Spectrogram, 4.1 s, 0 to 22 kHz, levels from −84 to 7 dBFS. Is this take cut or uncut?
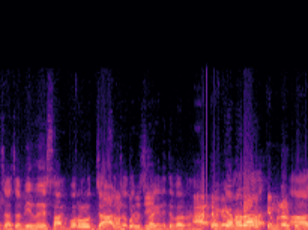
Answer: cut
